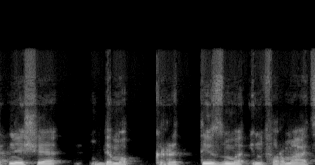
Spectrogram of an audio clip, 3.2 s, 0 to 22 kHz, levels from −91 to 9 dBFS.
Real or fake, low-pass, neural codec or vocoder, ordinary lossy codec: real; 14.4 kHz; none; Opus, 32 kbps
